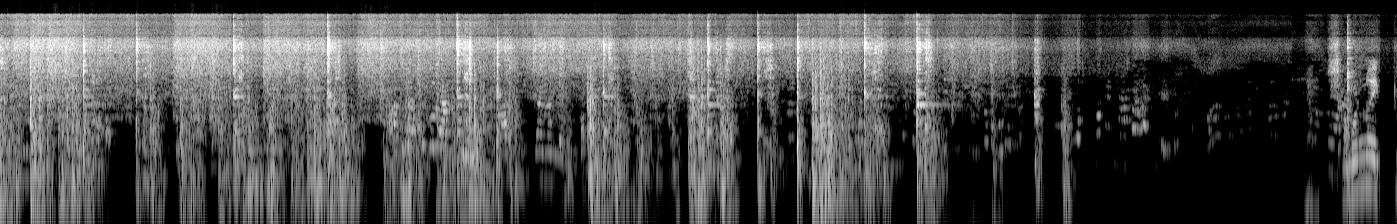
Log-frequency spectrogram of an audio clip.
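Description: Spice masala with chili powder is stir-fried in a pan, heard as sizzling under repeated scraping and clanking spatula strokes, busy and close, easing off toward the end as a voice speaks.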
